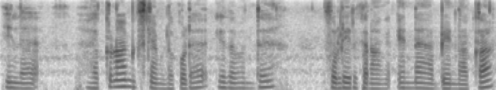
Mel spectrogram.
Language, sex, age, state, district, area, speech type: Tamil, female, 30-45, Tamil Nadu, Chennai, urban, spontaneous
